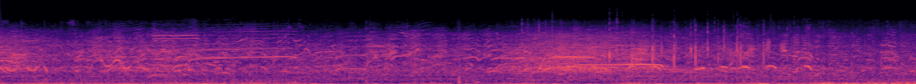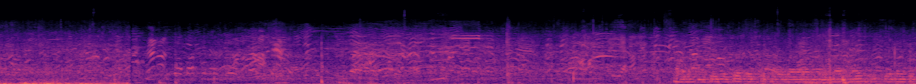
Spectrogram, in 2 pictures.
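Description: A crowd of spectators shouts and cheers outdoors at a distance.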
